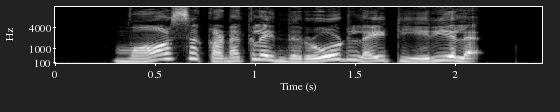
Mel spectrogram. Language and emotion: Tamil, angry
